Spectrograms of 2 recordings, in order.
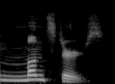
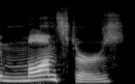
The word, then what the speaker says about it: monsters: I used to make fun of my father because he would say Munsters with a U, as in like the Munsters, the show back in the day, black and white, comedy style. He doesn't say monsters.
